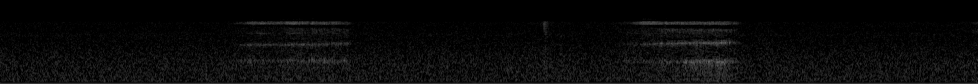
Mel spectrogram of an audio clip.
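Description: Two brief rasping snores about four seconds apart over steady hiss; snoring.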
